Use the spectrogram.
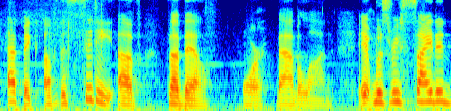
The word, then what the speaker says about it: Babylon: magnificent shrine or temple in Babylon, pronounced Bab-El, which simply means gateway of the god, the gate of the god.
